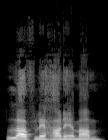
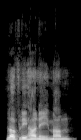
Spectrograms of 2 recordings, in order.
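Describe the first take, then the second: First: It is read in upper RP, vowels more open. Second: It is read in General British, vowels less open. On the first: "Upper RP is more open and back" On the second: "then in GB"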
